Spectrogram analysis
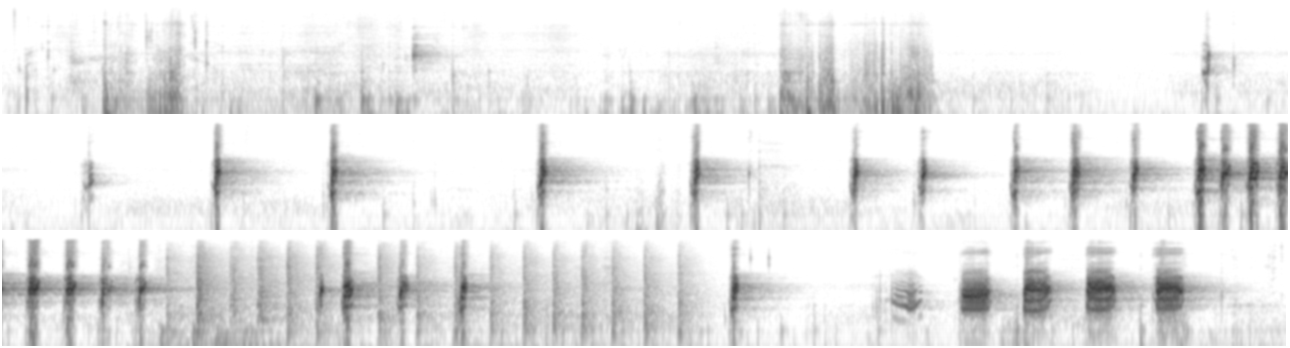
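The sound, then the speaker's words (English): Turkey hen's fly-down cackle with yelps: scattered sharp calls at first, then a fast, loud, irregular run of cackling notes, ending with a few strong yelps. “you let out a couple hard yelps to let him know you're there right before fly down. And then now you're actually laying the fly down cackle on him. So here it is.”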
